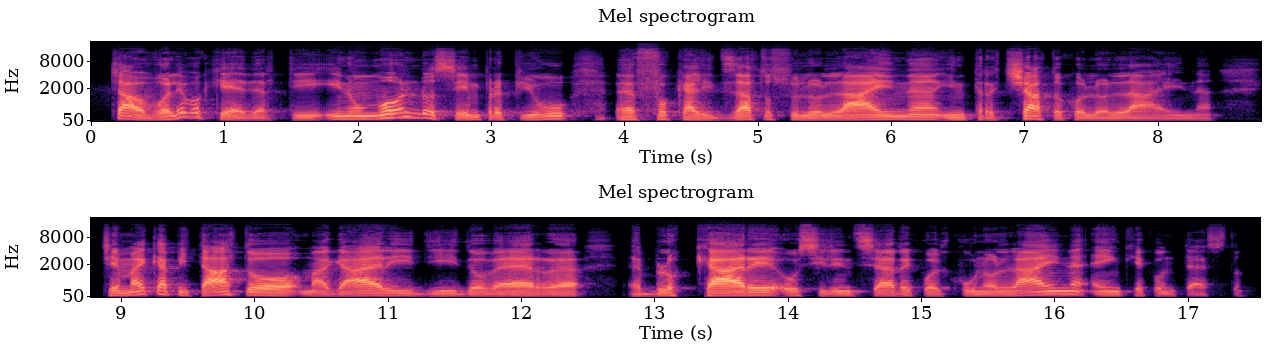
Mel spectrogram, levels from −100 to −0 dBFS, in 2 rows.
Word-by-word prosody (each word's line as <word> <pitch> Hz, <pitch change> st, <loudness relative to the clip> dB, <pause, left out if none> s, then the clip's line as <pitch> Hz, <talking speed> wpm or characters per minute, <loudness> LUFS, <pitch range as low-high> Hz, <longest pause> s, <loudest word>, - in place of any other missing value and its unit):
Ciao, 95 Hz, -, +4 dB
volevo 120 Hz, -, -1 dB
chiederti, 85 Hz, -, -4 dB
in 125 Hz, -, 0 dB
un 130 Hz, +1 st, +1 dB
mondo 190 Hz, +6 st, +2 dB
sempre 105 Hz, +3 st, -3 dB
più, 115 Hz, +7 st, -4 dB, 0.4 s
ehm, 110 Hz, 0 st, -1 dB
focalizzato 105 Hz, 0 st, -1 dB
sull'online, 105 Hz, +4 st, +1 dB
intrecciato 100 Hz, -3 st, 0 dB
con 85 Hz, -, -6 dB
l'online, 80 Hz, -3 st, -6 dB, 0.4 s
ti 115 Hz, -, -2 dB
è -, -, +1 dB
mai 115 Hz, +8 st, +1 dB
capitato, 130 Hz, -8 st, +2 dB
magari, 105 Hz, +4 st, +1 dB
di 100 Hz, +3 st, -7 dB
dover, 95 Hz, +2 st, 0 dB, 0.3 s
ehm, 90 Hz, 0 st, -10 dB
bloccare 115 Hz, +4 st, +5 dB
o 110 Hz, -, -5 dB
silenziare 100 Hz, 0 st, -3 dB
qualcuno 95 Hz, +1 st, -7 dB
online 135 Hz, +11 st, +1 dB
e 95 Hz, -, -6 dB
in 100 Hz, -1 st, -4 dB
che -, -, -10 dB
contesto? 85 Hz, -3 st, -13 dB
100 Hz, 105 wpm, -24 LUFS, 95-115 Hz, 0.4 s, bloccare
